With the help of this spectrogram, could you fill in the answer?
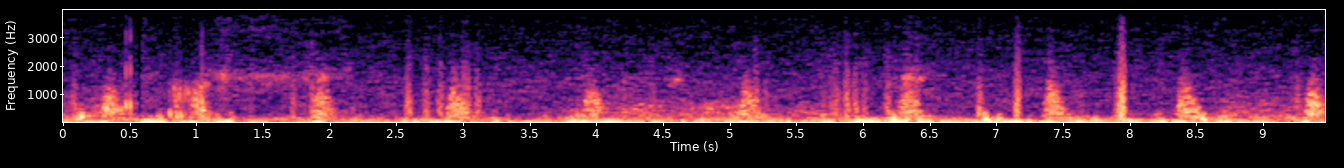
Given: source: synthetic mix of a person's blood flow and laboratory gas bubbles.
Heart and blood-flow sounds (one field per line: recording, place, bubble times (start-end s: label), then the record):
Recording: Doppler ultrasound of blood flow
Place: subclavian vein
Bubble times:
0.43-0.55 s: bubbles
0.77-1.10 s: bubbles
From the record:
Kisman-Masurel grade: 112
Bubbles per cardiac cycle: 1 to 2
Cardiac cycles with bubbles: 1 to 10%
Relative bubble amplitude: moderate (0.250 to 0.450)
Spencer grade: 1 (occasional bubble signal discernible with the cardiac motion signal, with majority of cardiac periods free of bubbles)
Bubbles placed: anywhere in the cardiac cycle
